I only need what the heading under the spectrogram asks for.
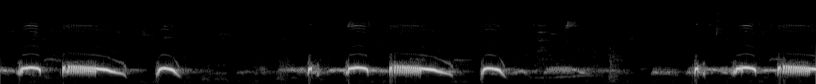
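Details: Spotted doves, male and female, cooing in the thổ kim style used to provoke wild doves: loud, arched coo notes in short phrases near one kilohertz, with softer trailing murmurs between them.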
